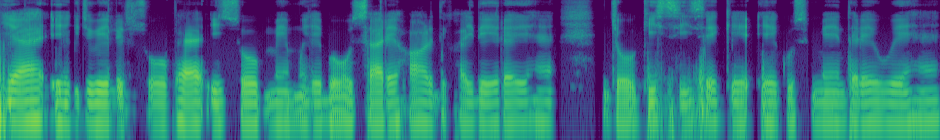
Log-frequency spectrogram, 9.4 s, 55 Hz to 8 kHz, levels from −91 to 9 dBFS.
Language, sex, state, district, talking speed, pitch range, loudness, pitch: Hindi, male, Uttar Pradesh, Saharanpur, 155 wpm, 100-105 Hz, -19 LUFS, 105 Hz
